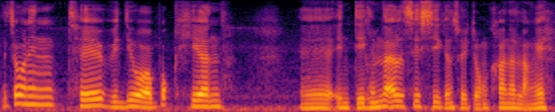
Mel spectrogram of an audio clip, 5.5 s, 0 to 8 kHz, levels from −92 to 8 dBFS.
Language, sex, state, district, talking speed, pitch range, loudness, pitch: Mizo, male, Mizoram, Aizawl, 140 wpm, 120-160 Hz, -16 LUFS, 130 Hz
